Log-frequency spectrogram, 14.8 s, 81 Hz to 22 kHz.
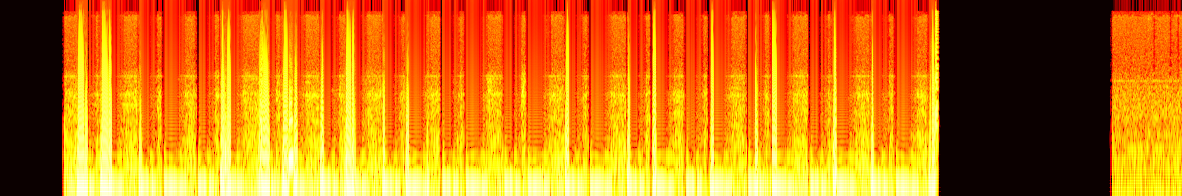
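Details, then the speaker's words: Physiological split second heart sound in a teaching clip: the aortic component separates from the pulmonary, linked to increased venous return on inspiration, so S2 is heard as two close parts. "سكند هاوس ساوند ويل سبليت انتو تو سيبريت ساوندز بانه الايرتك ينفصل عن البومينري ويعطيني هذا الصوت اللي هو السبلت اس 2"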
